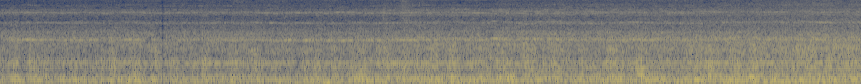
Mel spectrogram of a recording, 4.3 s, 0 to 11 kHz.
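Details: Trax Viper ride-on power wheel converted from 16 V to 24 V with two 12 V batteries in series, full-speed street test: steady motor whine over rolling wheel rumble, no surging or cutting out; normal running.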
